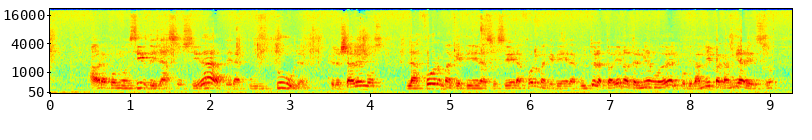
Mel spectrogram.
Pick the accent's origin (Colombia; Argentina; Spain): Argentina; Buenos Aires; Soy argentino, ¿qué más? Soy porteño, ¿qué más?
